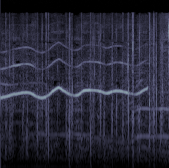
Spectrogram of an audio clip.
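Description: A crowd clapping their hands, the claps coming thick and uneven. A single high held note, wavering slightly in pitch, sounds over them and stops near the end.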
